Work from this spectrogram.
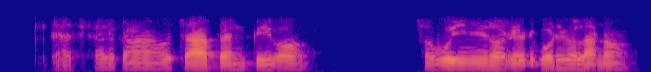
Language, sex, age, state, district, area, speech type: Odia, male, 18-30, Odisha, Bargarh, urban, conversation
